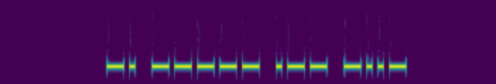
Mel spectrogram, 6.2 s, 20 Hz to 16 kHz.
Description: Morse code, heard as a keyed tone, about 17 wpm, 700 Hz. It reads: N0WX
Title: USA Call Signs - 4 Characters - Repeated 3x - 17wpm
